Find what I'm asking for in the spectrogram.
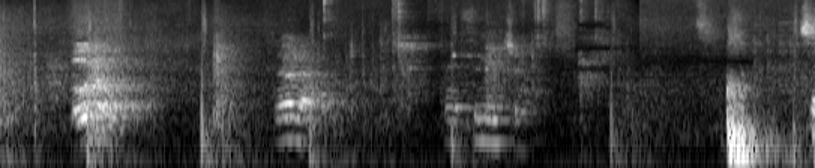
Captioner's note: both speak in foreign language briefly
